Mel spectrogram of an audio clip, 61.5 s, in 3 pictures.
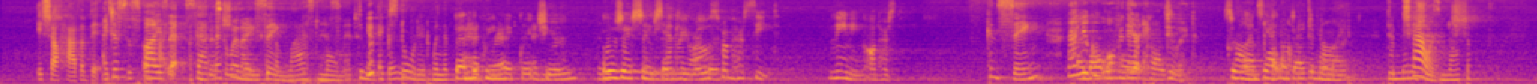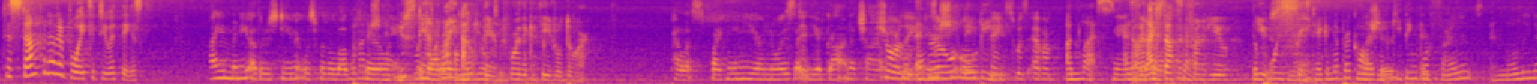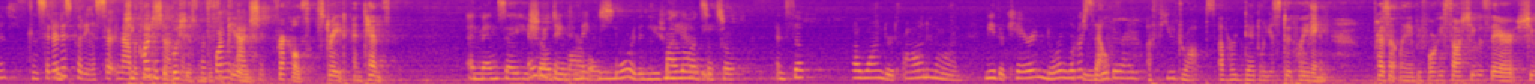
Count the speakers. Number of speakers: six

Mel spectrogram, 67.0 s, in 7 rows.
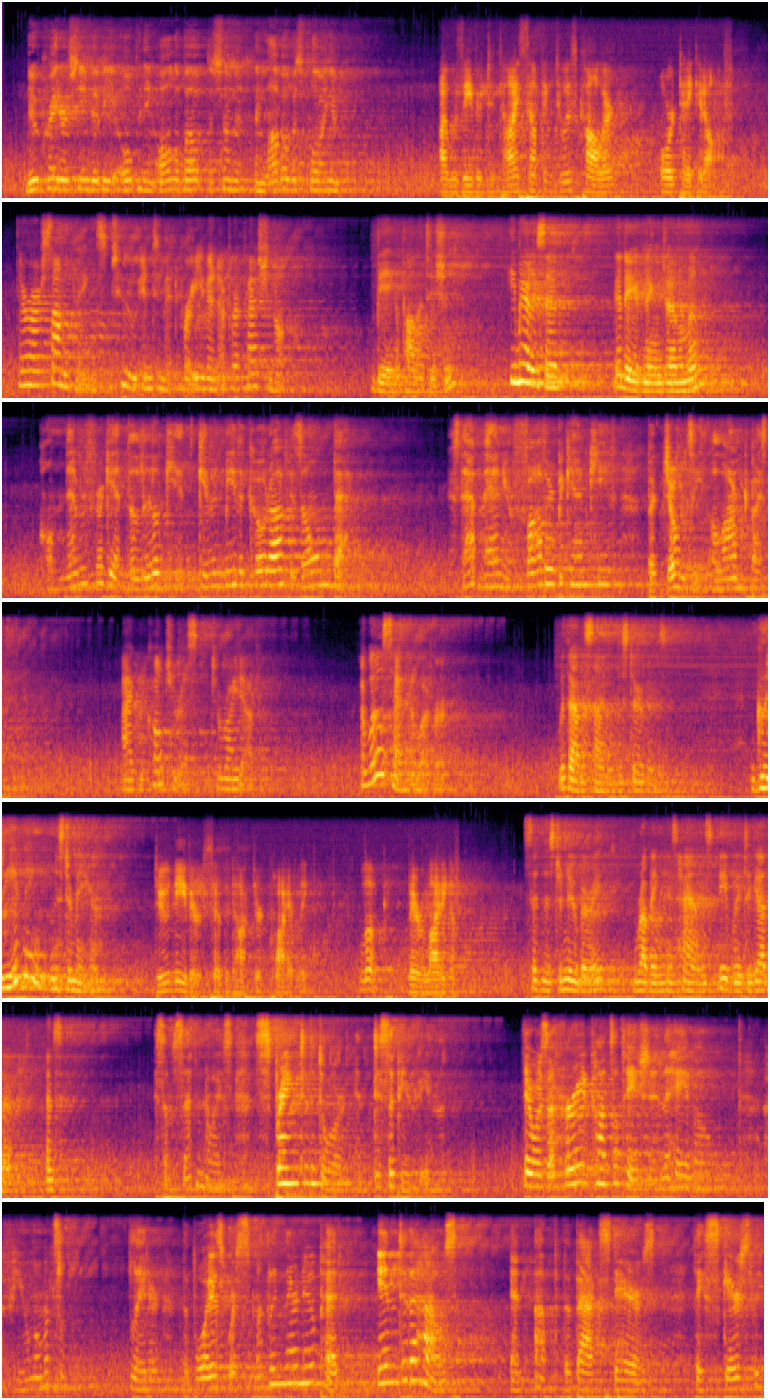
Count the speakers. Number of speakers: five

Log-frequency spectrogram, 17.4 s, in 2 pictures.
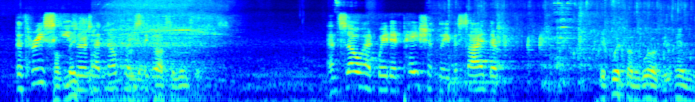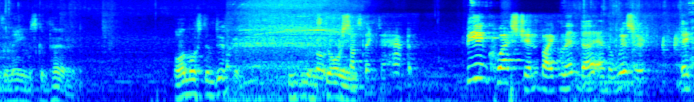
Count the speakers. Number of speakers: two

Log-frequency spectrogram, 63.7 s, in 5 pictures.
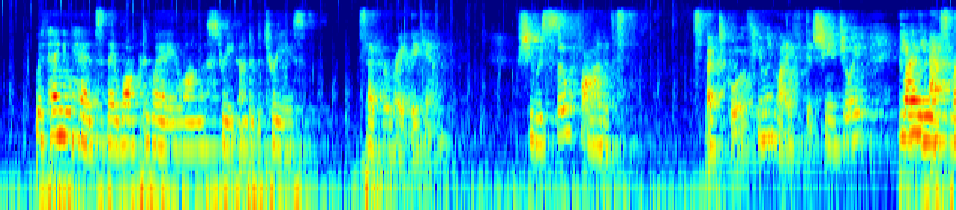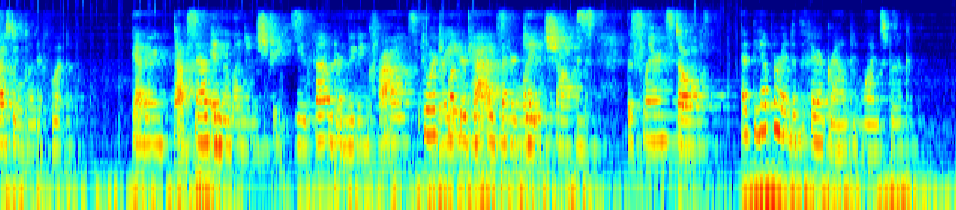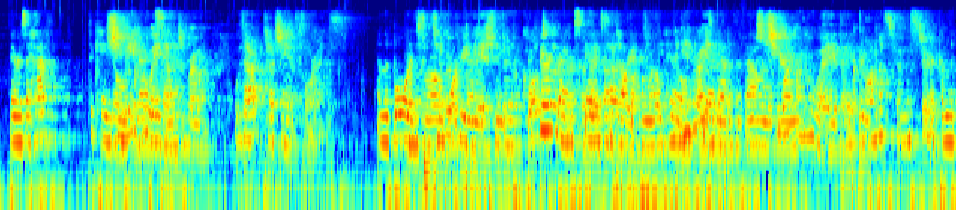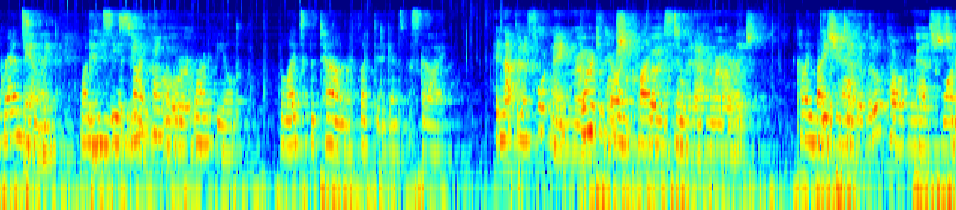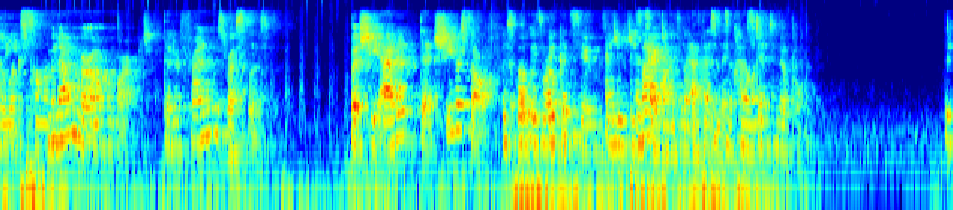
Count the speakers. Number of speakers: two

